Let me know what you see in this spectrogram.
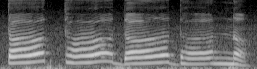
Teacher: जीभ है ना वो दांत को टच करती है। त थ द ध न कर रही है।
